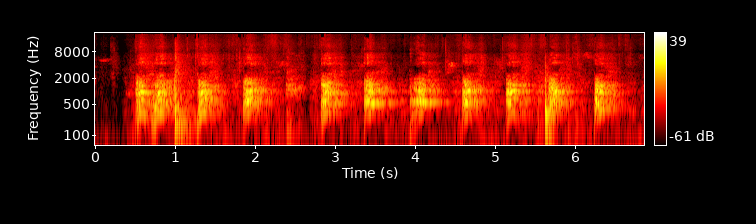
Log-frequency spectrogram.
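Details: Leo, a pet German Shepherd, gives a steady series of about ten loud, full barks spaced roughly every half second to one second, each bark sharp at onset and fading quickly.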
